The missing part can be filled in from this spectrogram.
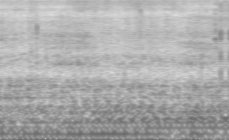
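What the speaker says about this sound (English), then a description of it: "there's one just going out there, the Freya, starting his engines up." Fishing boat Freya starting its engines in a quiet Stonehaven harbour, giving a steady low diesel drone that holds at moderate loudness throughout, with no talking.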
